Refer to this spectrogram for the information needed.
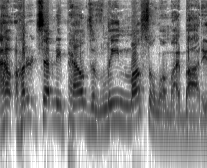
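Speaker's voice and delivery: ordinary delivery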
